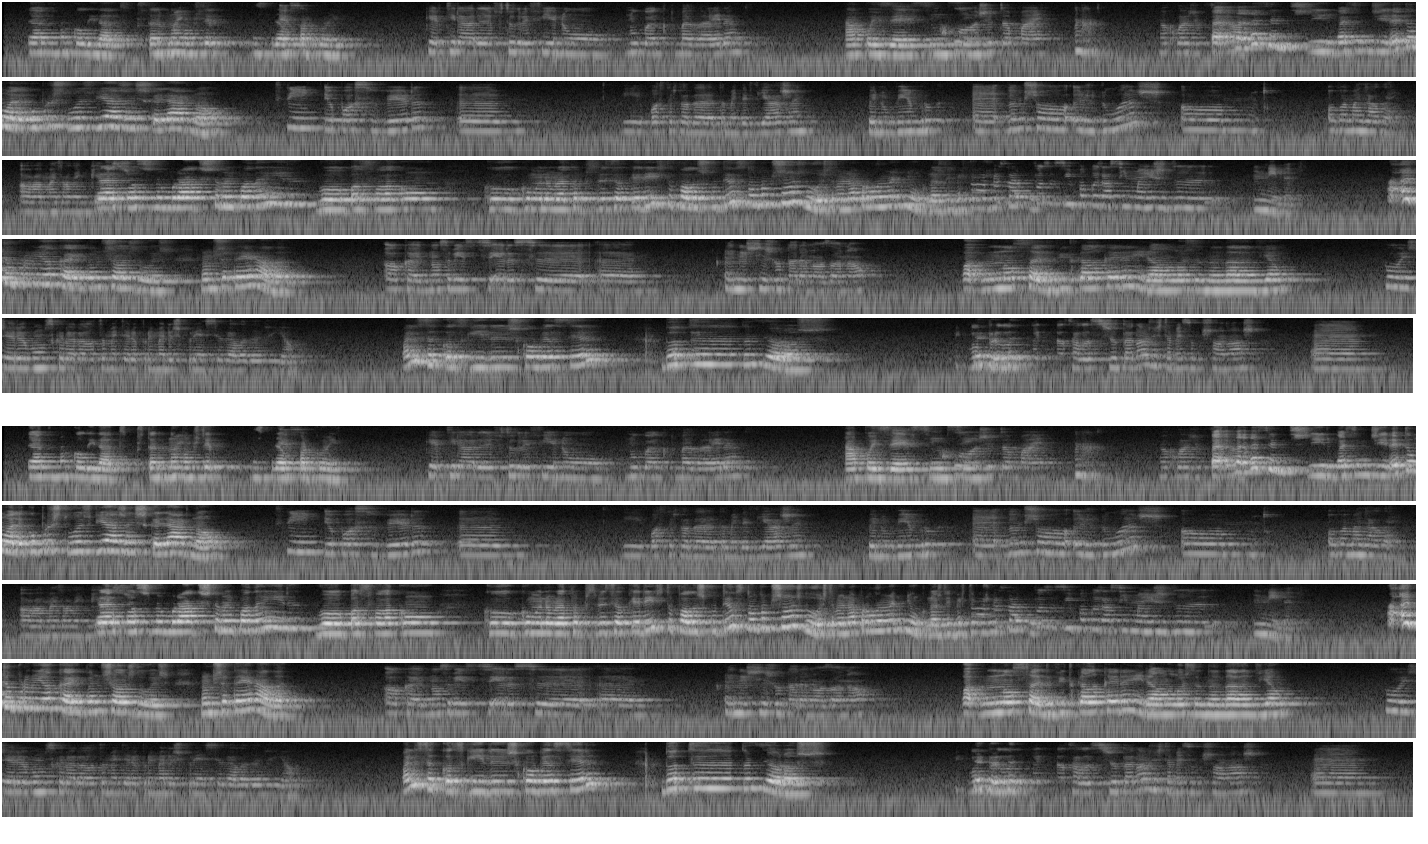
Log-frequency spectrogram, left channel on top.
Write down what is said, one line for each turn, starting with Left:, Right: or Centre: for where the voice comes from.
Right: é ótima qualidade, portanto
Left: também
Right: não vamos ter que nos preocupar
Left: é, su-
Right: com isso.
Left: quero tirar a fotografia no, no banco de madeira
Right: Ah, pois é, sim,
Left: e no
Right: sim.
Left: relógio também, <laughs> no relógio floral.
Right: Vai, vai vai ser muito giro, vai ser muito giro. Então, olha, compra as tuas viagens, se calhar, não?
Left: Sim, eu posso ver. hum, e posso tratar da- também da viagem para novembro. Eh, vamos só as duas ou, ou vai mais alguém? Ou há mais alguém que quer
Right: Eh, Os
Left: se
Right: nossos namorados também podem ir. Vou, posso falar com, com, com o meu namorado para perceber se ele quer ir. Tu falas com o teu, senão vamos só as duas. Também não há problema nenhum, que nós divertimos-nos.
Left: pensar
Right: muito.
Left: que fosse assim uma coisa assim mais de meninas.
Right: Ah, então para mim, ok, vamos só as duas. Não me chateia nada.
Left: Ok, não sabia se era se ehm, a Inês se juntar a nós ou não.
Right: Ah, não sei, duvido que ela queira ir. Ela não gosta de andar de avião.
Left: Pois era bom se calhar ela também ter a primeira experiência dela de avião.
Right: Olha, se a conseguires convencer, dou-te
Left: Ok.
Right: 2 euros.
Left: Vou
Right: <laughs>
Left: perguntar então se ela se junta a nós, isto também somos só nós. Ehm,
